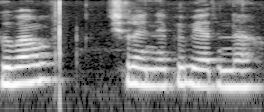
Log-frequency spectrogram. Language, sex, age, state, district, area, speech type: Bodo, female, 18-30, Assam, Kokrajhar, rural, spontaneous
